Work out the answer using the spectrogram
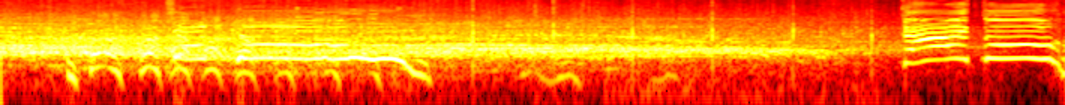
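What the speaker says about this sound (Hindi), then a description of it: "जोरदार तालियां हो जाए एक बार" A television comedy show's studio audience claps and cheers, a fairly loud wash of applause under excited talk and vocal whoops, fading slightly before a burst of shouting near the end.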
